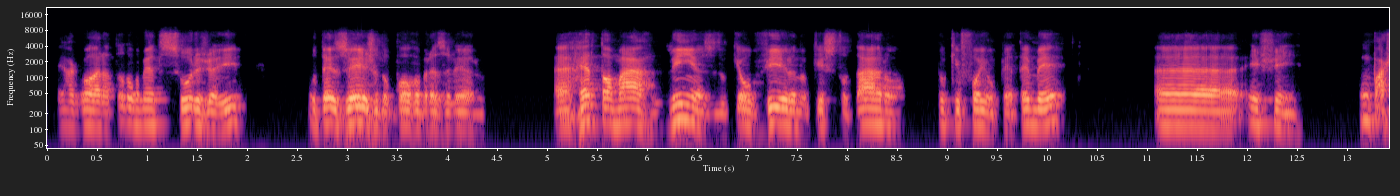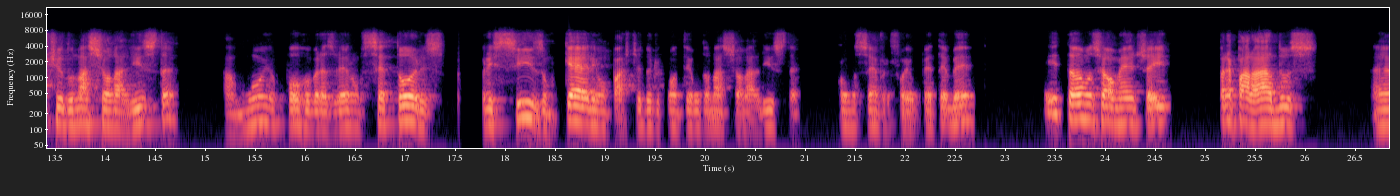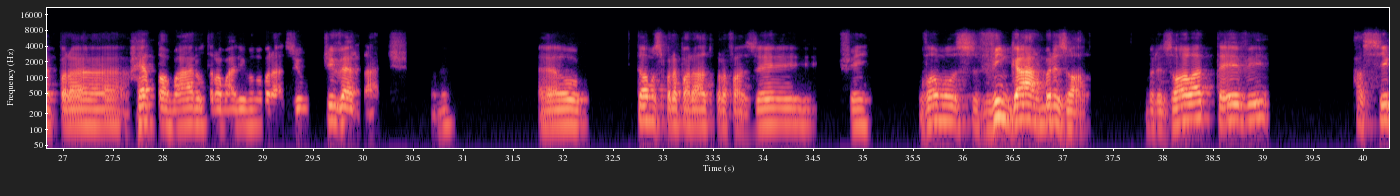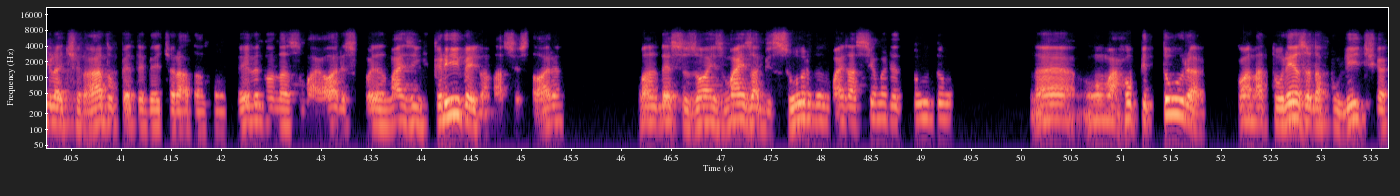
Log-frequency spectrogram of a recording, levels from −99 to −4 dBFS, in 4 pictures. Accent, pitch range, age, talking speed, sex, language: Brazilian, 120-150 Hz, 60-79, 125 wpm, male, Portuguese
